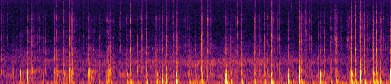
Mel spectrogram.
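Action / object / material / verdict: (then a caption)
tap / small kraft cardboard box / cardboard / none. Fingertips and nails tap quickly on a small, hollow tan kraft cardboard case. A rapid, uneven run of short, dull taps with low, hollow thumps and light clicks, each dying away almost instantly.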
